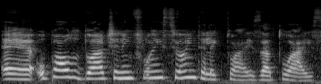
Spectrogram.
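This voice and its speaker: A woman speaks at a moderate pace. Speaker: archaeologist and educational YouTuber. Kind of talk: educational talk to camera. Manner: animated.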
